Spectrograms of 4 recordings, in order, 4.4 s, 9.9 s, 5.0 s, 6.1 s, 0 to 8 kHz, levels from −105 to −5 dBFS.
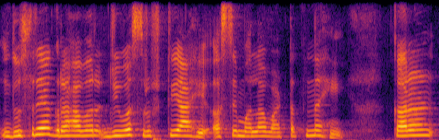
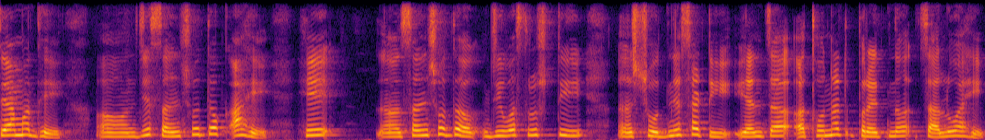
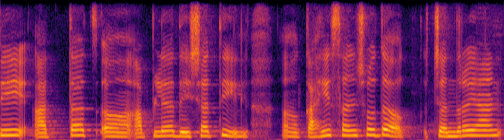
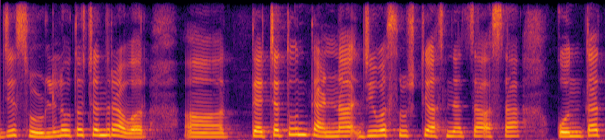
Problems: background sounds at intervals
